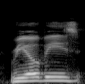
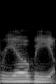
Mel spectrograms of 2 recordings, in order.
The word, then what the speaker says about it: Ryobi: we we know that these guys are going out of their way to pronounce it ryobi on all of these like look at our new products so ryobi it is yeah it's like an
